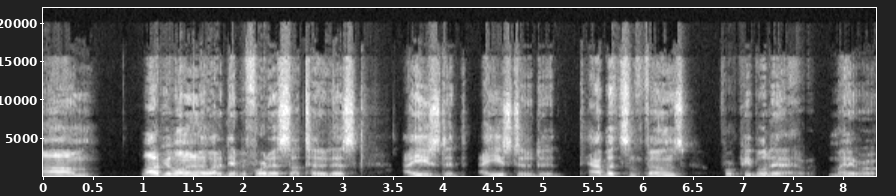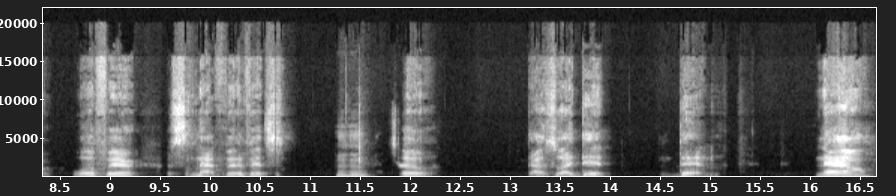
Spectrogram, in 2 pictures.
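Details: Adult man with aphasia following a stroke and traumatic brain injury, after a coma and later speech therapy; aphasia.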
